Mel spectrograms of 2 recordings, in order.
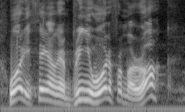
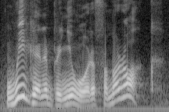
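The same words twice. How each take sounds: First: Fast, mocking taunt; mock taunt, rattled off fast. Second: Plain, assured statement; calmly assured; confident promise. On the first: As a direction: sneer the question at them. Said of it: "how do you wanna say?". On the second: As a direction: say it as a sure promise. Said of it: "what it should be saying is". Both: Shown as a demonstration.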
